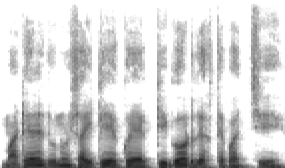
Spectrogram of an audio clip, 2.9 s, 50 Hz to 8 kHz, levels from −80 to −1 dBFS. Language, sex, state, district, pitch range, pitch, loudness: Bengali, male, Assam, Hailakandi, 90-105 Hz, 95 Hz, -17 LUFS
